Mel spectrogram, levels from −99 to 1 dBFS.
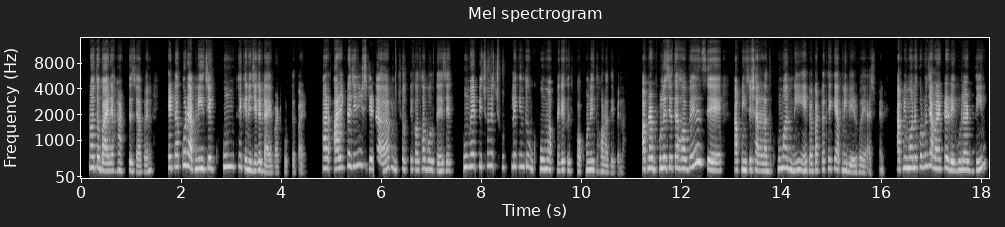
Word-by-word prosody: নয়তো 285 -1 +2
বাইরে 205 0 +6
হাঁটতে 215 0 -3
যাবেন। 175 +3 -4 0.4
এটা 295 +2 +2
করে 350 -1 +4
আপনি 250 0 +2 0.2
যে 270 - +5 0.2
ঘুম 300 +1 -1 0.2
থেকে 295 -4 -1
নিজেকে 220 +1 +3
divert 155 -1 -1
করতে - - -13
পারেন। 80 0 -11 0.4
আর 265 - +5 0.2
আরেকটা 280 +6 +5
জিনিস 345 +1 -2
যেটা 250 +1 +3 0.4
সত্যি 245 -1 -7
কথা 230 +3 -4
বলতে 225 -3 -3
যে 210 - 0 0.3
ঘুমের 305 +2 +1
পিছনে 335 +2 -4
ছুটলে 295 +2 -6
কিন্তু 310 +1 -4 0.2
ঘুম 250 -1 -1
আপনাকে 225 -1 -2
কিন্তু 215 -1 -9
কখনোই 225 +5 0
ধরা 185 -3 -6
দেবে 150 - -13
না। - - -29 0.4
আপনার 270 +2 +5
ভুলে 270 +1 +2
যেতে 280 0 +2
হবে 260 +3 0 0.3
যে 240 -2 +5 0.5
আপনি 225 +1 -1
যে 240 - 0
সারারাত 200 -2 0
ঘুমাননি 250 -4 0
এই - - 0
ব্যাপারটা 215 +3 -3
থেকে 255 0 -3
আপনি 215 -1 -4
বের 165 -1 -3
হয়ে 165 -3 -7
আসবেন। 230 0 -14 0.3
আপনি 260 +3 0
মনে 275 0 +1
করবেন 300 +1 -3
যে, 330 - +7
"আমার 260 -1 +4
একটা 270 +2 +2
regular 225 +1 0 0.2
দিন 245 +6 +2
245 Hz, 190 wpm, -23 LUFS, 215-280 Hz, 0.5 s, যে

